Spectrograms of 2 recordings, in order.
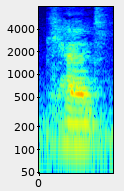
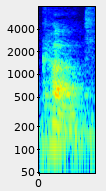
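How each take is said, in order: First: It is said in an American accent. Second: It is said in an English accent. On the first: "In America, we pronounce it Kent"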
